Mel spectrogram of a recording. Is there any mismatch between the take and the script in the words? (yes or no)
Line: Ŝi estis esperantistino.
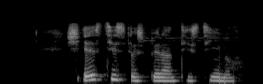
no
